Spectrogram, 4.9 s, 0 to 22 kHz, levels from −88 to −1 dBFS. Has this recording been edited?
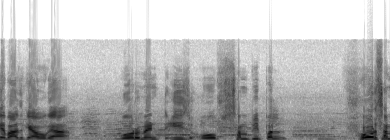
no; 0 cuts

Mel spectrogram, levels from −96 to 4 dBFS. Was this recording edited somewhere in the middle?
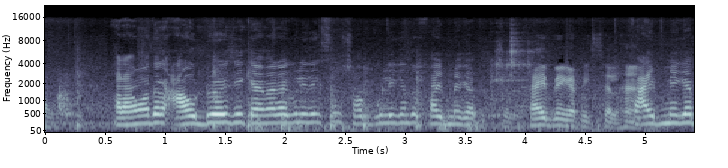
no; 0 cuts

